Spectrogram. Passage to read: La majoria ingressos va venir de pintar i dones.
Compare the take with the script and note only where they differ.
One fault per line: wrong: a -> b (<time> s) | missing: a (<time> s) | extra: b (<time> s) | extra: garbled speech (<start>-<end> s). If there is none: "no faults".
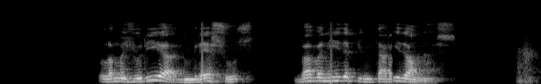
no faults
